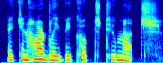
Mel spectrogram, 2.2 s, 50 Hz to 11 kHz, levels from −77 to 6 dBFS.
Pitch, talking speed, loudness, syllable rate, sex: 225 Hz, 190 wpm, -17 LUFS, 4.5 syllables/s, female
